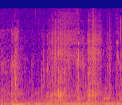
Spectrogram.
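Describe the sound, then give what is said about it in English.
Biting and chewing into a Mars bar, a caramel chocolate bar with a less gooey centre, gives faint, soft, crinkly crunches and a few uneven bites against quiet background hiss. “you'll have to bite down on those and let me know if there is a taste difference at all. It looked like a gooey centre. Mm-hmm. On that first one. Gooey caramel. Okay, so he's going for the second one now.”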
